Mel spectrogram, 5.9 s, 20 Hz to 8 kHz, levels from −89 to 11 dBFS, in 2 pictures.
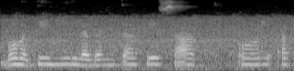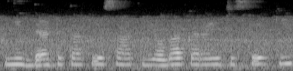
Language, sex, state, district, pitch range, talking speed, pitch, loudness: Hindi, female, Bihar, Kishanganj, 210-225 Hz, 165 wpm, 220 Hz, -20 LUFS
